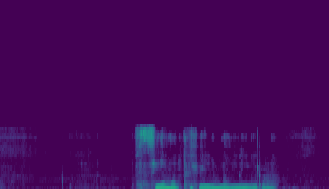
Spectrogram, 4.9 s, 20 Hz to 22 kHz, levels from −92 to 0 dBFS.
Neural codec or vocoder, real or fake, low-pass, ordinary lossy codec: codec, 24 kHz, 3 kbps, HILCodec; fake; 7.2 kHz; none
